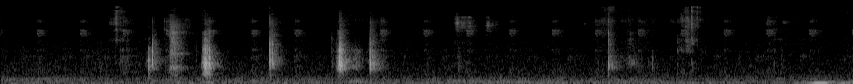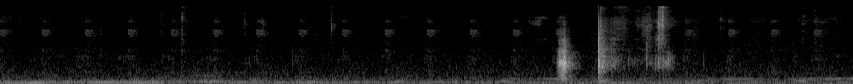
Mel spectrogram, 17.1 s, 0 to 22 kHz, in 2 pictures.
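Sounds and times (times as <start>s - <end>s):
handling clicks and scratches: 14.1s - 15.5s.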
